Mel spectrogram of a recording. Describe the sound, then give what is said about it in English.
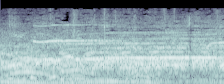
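A concert crowd cheers steadily, a dense wash of shouts, whoops and high voices holding at a loud, constant level, with sustained musical tones humming underneath the roar. “Everybody's cheering.”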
